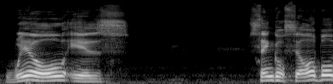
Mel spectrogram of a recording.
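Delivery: normal talking voice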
